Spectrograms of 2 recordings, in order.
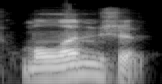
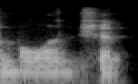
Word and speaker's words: Melungeon: Melungeon.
